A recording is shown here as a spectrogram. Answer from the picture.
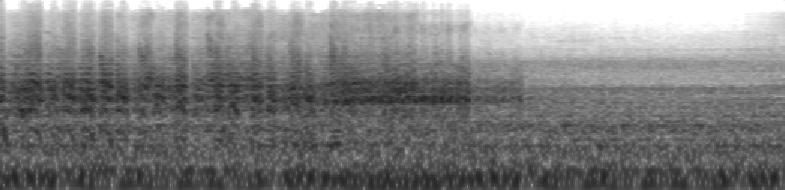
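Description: Breakdown in an early hardcore mix with no kick drum: a dense, noisy, machine-like sound effect with a fast flutter over a low hum, its high end filtered away about four seconds in.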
